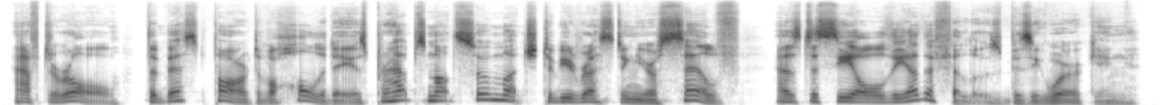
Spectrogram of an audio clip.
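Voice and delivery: usual speaking voice

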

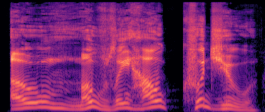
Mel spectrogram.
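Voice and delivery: slow, pleading dismay. Acted. Rat dismayed at Mole, slow and reproachful. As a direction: heartbroken reproach to a friend.

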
